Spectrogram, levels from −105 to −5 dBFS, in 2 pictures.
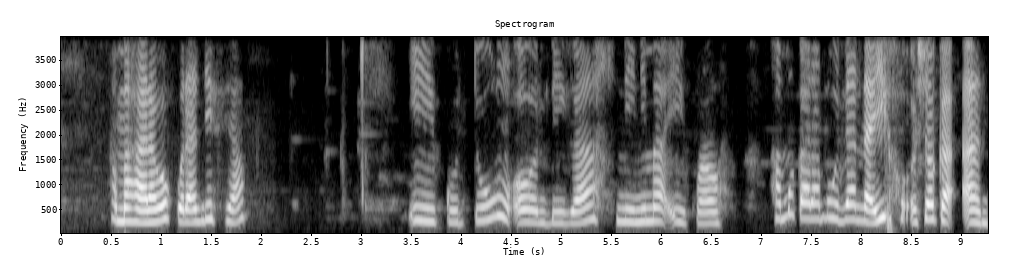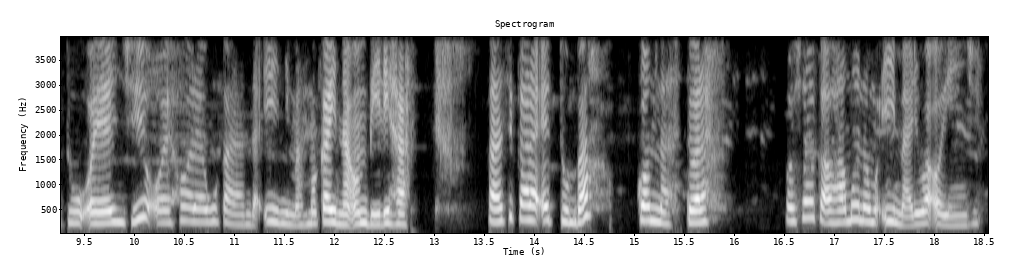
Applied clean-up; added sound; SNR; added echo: none; none; none; none.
